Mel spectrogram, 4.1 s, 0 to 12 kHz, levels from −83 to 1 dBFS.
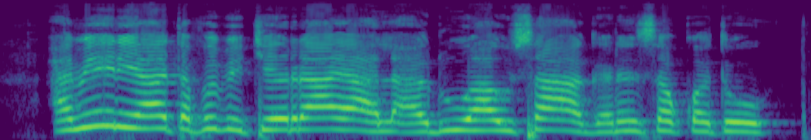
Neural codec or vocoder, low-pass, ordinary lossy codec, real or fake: none; 10.8 kHz; none; real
